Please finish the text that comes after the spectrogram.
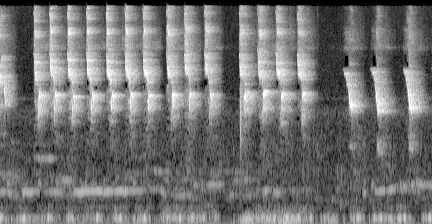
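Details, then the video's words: Long-tailed shrike singing its mimicked repertoire: a rapid chain of rasping, falling notes, broken by short pauses and resuming in a looser, uneven rhythm, with a steady low hum underneath. "CENDET GACOR BONGKAR ISIAN"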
